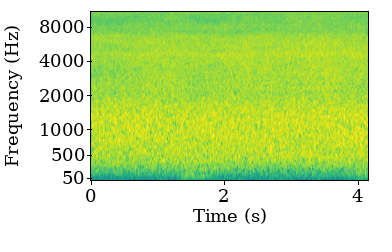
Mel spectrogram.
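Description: Dumpavalasa waterfall roars as a steady, broad rush of falling water, constant and unbroken with no voices.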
